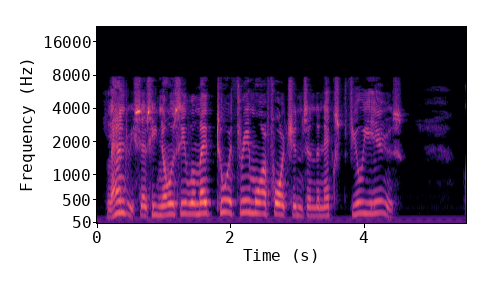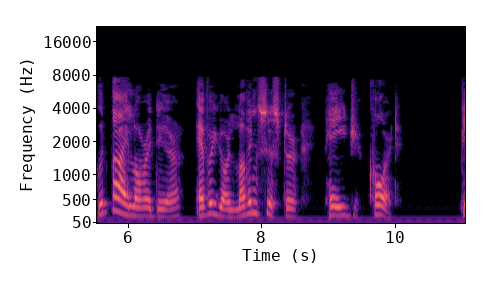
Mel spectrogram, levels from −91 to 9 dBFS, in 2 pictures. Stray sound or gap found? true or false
false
